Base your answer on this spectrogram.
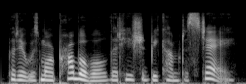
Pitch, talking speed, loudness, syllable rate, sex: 200 Hz, 290 wpm, -17 LUFS, 6.2 syllables/s, female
